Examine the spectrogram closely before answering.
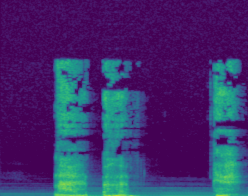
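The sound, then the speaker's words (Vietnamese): An old man coughs several times: three harsh, throaty bursts, the first two close together and the last after a short pause, with a rough, low grumble between them, fairly loud and with no talk. “Ông hai ho lên mấy tiếng rồi nhăn mặt nói”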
